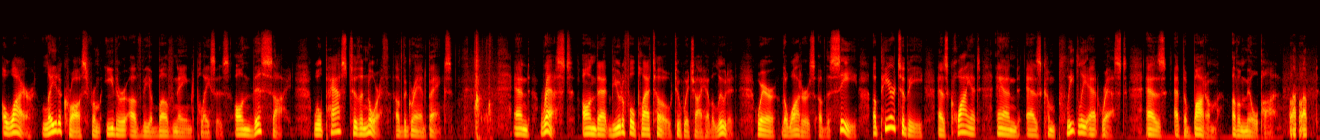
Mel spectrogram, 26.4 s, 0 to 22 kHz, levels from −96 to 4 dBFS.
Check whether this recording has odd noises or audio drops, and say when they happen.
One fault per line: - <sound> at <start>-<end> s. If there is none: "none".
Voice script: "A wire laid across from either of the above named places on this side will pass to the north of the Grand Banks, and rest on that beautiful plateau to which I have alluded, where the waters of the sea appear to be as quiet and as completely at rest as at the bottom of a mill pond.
- whoosh at 9.5-9.9 s
- laugh at 25.8-26.1 s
